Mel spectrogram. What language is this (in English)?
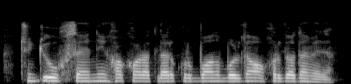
Uzbek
